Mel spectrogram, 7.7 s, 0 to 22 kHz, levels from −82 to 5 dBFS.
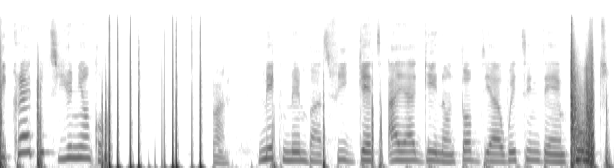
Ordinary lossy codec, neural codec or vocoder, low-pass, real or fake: none; codec, 44.1 kHz, 7.8 kbps, Pupu-Codec; 14.4 kHz; fake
